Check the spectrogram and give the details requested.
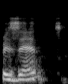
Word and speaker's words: present: you can see that two syllable words are stressed on the second syllable we say present conserve these are two syllable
